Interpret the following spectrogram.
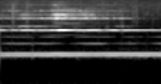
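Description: Ambient background music: one long held ringing note with faint overtones, steady in pitch and level.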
